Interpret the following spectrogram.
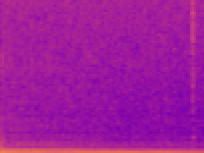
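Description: A low, steady rumbling hum that slowly fades away, with a faint click near the end.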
